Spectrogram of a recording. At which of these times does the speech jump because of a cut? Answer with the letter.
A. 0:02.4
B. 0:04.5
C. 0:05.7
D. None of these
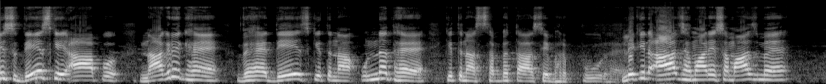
C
